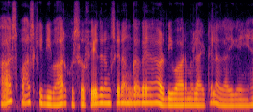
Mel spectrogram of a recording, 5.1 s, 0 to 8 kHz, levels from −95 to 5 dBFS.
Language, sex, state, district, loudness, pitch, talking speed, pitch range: Hindi, male, Jharkhand, Ranchi, -19 LUFS, 140 Hz, 190 wpm, 120-160 Hz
